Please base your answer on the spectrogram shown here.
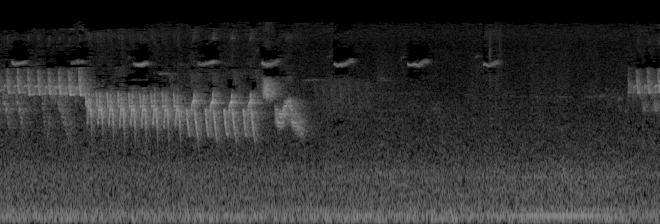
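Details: Eurasian wren nestlings begging as the mother feeds them at the nest, Worthington Lake, Standish, Wigan: a high, shrill, rapidly pulsing chorus of thin calls for about three seconds, then quiet with a steady low background hum.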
